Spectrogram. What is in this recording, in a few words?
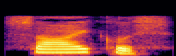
"saiklis", Latvian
